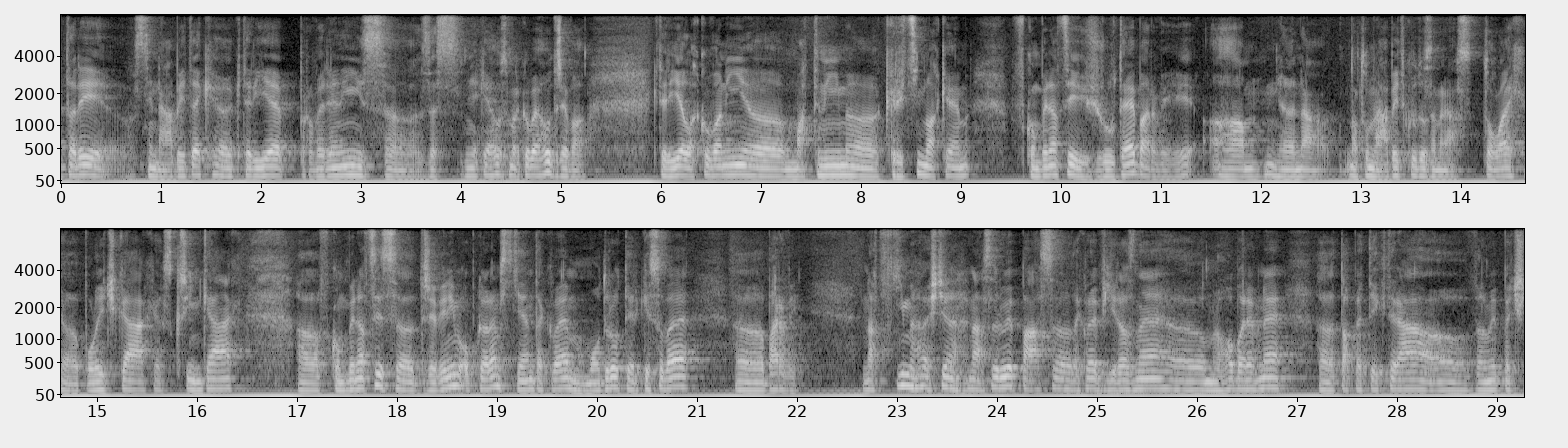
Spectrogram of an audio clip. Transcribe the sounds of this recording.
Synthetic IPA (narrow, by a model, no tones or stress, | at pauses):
t̪adɪ | vlasɲɛnaːbɪt̪ɛk | kt̪ɛɾiːjɛ | pɾo̞vɛdɛniːs | zɛs | ɲɛkɛːɦo̞smr̩ko̞vɛːɦodr̝ɛva | kt̪ɛɾiːjɛlako̞vaniːmat̪niːmkɾɪt͡siːmlakɛm | fko̞mbɪnat͡sɪʒlut̪ɛːbaɾvɪ | ʔa | na̰ | nat̪omnaːbɪt̪kut̪oznamɛna̰ːst̪o̞lɛx | po̞lɪt͡ʃkaːxskr̥iːɲkaːx | fko̞mbɪnat͡sɪsd̪r̝ɛvjɛniːmʔo̞pkladɛmscɛmt̪ako̞vɛːmo̞d̪ɾot̪ɪɾkɪso̞vɛː | baɾvɪ | nat̪ciːmjɛʃcɛnaːslɛdujɛpas | t̪ako̞vɛːviːɾaznɛː | mno̞ɦobaɾɛvnɛː | t̪apɛt̪ɪkt̪ɛɾaː | vɛlmɪpɛt͡ʃɛ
